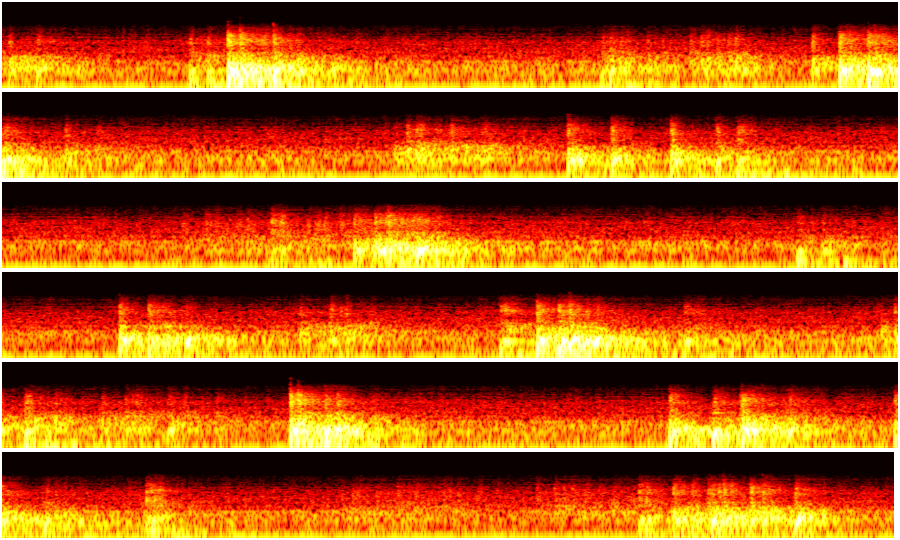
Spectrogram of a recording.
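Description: Fireworks boom and crackle in the distance, again and again.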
